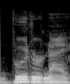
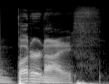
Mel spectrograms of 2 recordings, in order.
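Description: First: It is said in a Southern accent. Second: It is said in a standard accent.

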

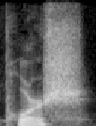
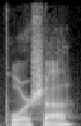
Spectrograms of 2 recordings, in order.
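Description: First: The name is said in a plain English accent. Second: The name is said in a German accent.

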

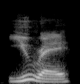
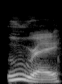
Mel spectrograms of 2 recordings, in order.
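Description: First: The name begins with a 'you' sound. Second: The name begins with an 'oo' sound. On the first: The speaker calls it right. "My username is pronounced Hip Hip U-Ray" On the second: The speaker calls it wrong. "not Ooray"

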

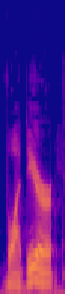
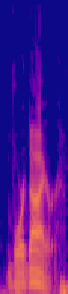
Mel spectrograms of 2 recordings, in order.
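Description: First: It is said with the common national pronunciation. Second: It is said with the Texas pronunciation. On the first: "more commonly pronounced voir dire in the rest of the country" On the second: "That's the Texas pronunciation"

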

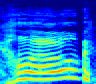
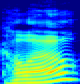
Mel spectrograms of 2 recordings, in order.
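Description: First: It is said at a very high pitch. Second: It is said at a normal pitch.

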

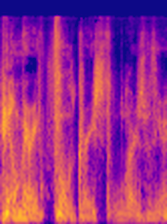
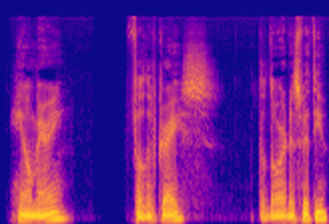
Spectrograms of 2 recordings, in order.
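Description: First: The prayer is said fast and agitated. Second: The prayer is said slowly and calmly. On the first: The speaker calls it wrong. "Don't just go, ... not like that" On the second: The speaker calls it right. "the act of saying the prayer calmly"

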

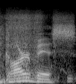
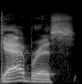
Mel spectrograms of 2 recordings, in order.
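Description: First: The r sound comes right after the first a. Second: The r sound comes right after the b. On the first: The speaker calls it wrong. "people say it wrong all the time" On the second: The speaker calls it right. "that's completely correct"

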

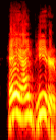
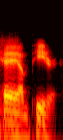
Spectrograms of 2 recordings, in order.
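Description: First: The voice is light and cheerful. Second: The voice is deeper and more monotone. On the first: "Just instead of being like" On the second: "be like, ... That's all you need"

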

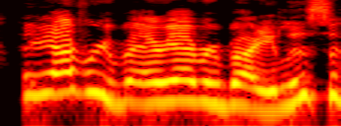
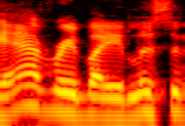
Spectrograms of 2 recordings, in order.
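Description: First: It is said in an impersonated, put-on voice. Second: It is said in the speaker's ordinary voice.

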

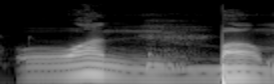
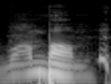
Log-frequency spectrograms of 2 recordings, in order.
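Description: First: It is said very slowly and hesitantly. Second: It is said at normal speed, confidently.

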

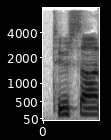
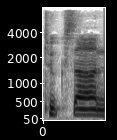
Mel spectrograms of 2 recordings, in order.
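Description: First: The c is silent, no k sound. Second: The c is pronounced as a k sound. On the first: The speaker calls it right. "The C is silent" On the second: The speaker calls it wrong. "not Tucson"

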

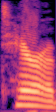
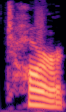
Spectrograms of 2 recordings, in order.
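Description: First: The name is said with an American accent. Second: The name is said with a British accent.

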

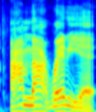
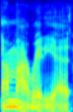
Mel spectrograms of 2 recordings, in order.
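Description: First: The phrase is said in an irritated, snappy tone. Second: The phrase is said in a relaxed, easy tone. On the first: The sender is irritated. "You can take that as a attitude" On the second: The sender is simply informing, not upset. "Or them just being calm"

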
